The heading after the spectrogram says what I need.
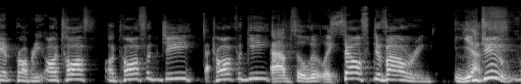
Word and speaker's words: autophagy: Autophagy? Absolutely. Self-devouring. Yes. You do. Autophagy, okay, so it does mimic fasting.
